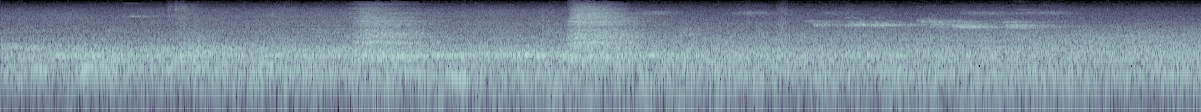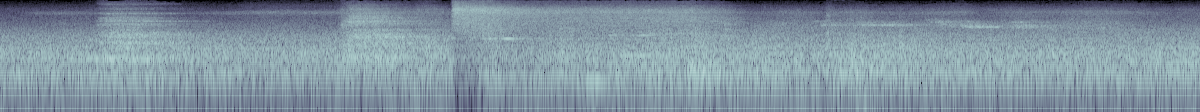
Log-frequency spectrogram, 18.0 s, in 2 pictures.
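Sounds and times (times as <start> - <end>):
train running noise: 0.0 - 18.0
air hissing: 11.6 - 15.0.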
